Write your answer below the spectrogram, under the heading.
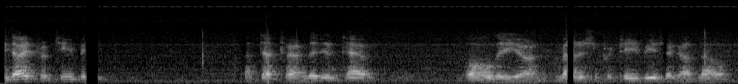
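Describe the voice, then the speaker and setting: Deep-voiced elderly man, distant mic. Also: steady tone, measured pace, pauses often, a little mellow. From North Dakota, United States. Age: 70s or older. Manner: plain-spoken, matter-of-fact storytelling. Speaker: interviewee, war veteran. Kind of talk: oral history recollection. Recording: roomy, distant microphone, background hiss.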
